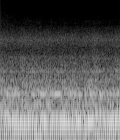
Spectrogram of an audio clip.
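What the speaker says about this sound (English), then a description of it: "that's exhaust valves" Sports car with traction control off and sport mode on, engine rumbling steadily as the exhaust valves open, a continuous low droning burble heard up close with no talking.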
